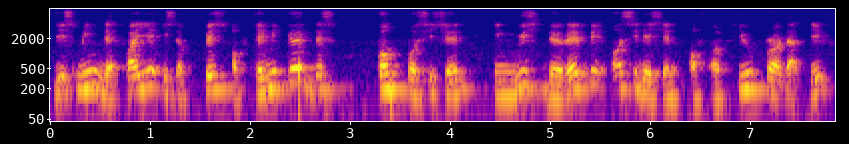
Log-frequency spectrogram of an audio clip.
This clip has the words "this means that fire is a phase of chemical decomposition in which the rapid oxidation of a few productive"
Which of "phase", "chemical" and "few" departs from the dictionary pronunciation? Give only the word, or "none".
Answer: phase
